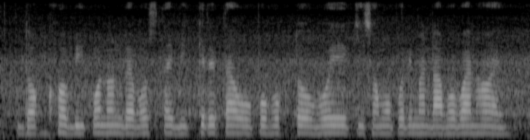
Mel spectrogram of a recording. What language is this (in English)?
Bangla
